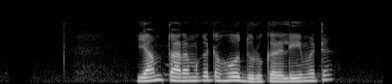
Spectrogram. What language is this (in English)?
Sinhala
